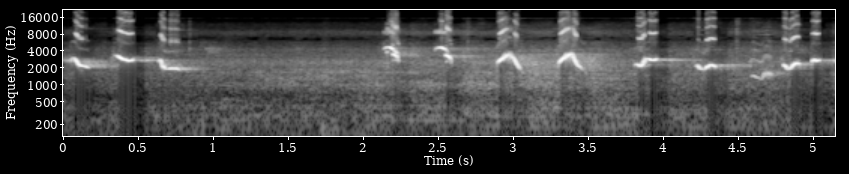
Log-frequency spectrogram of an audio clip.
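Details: Lure song of the green leafbird to get lazy kept birds singing: a couple of slurred whistles, a quiet gap, then bright upswept notes and short flat whistles in an uneven rhythm.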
